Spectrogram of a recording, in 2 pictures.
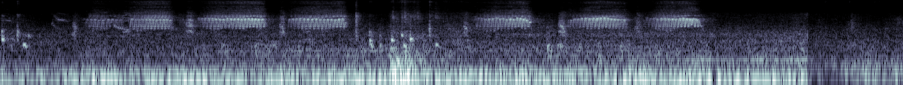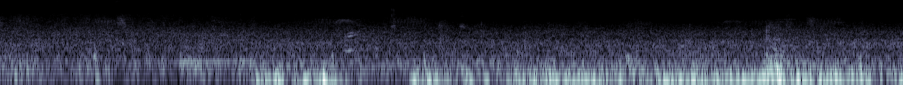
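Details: Grackles at a Walmart, recorded on an iPhone, making dial-up-like noises: steady high electronic tones that pulse on and off for about three and a half seconds. Heavy traffic rumble runs throughout.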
